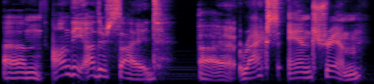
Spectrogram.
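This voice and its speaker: A man's voice: on the high side, very animated, fairly bright tone, no room sound. A man running a tabletop game as game master, narrating with many fillers and restarts. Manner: halting, lots of fillers and restarts.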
